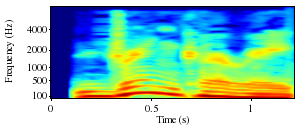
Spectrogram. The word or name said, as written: drinkery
